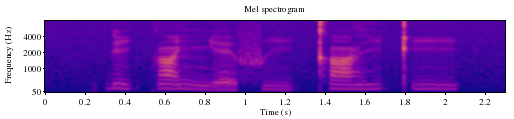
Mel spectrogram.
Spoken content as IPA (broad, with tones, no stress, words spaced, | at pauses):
ɗi˦kã˦ɲe˨ fiː˨kʰã˦ɣi˦kʼi˦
